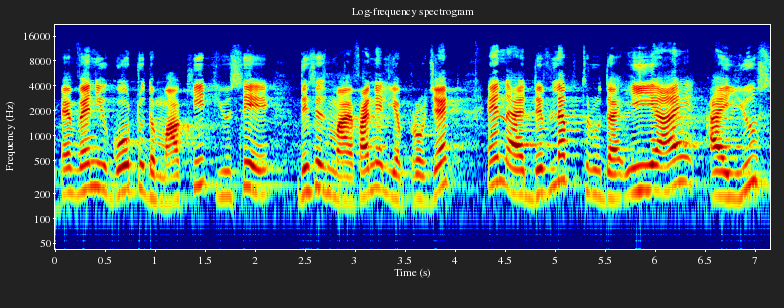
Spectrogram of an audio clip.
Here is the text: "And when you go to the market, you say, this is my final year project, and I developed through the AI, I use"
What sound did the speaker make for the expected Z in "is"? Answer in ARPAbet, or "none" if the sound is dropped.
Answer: Z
